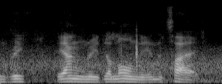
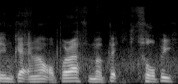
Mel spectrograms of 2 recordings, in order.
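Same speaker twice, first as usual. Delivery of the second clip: ordinary talk, nothing marked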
